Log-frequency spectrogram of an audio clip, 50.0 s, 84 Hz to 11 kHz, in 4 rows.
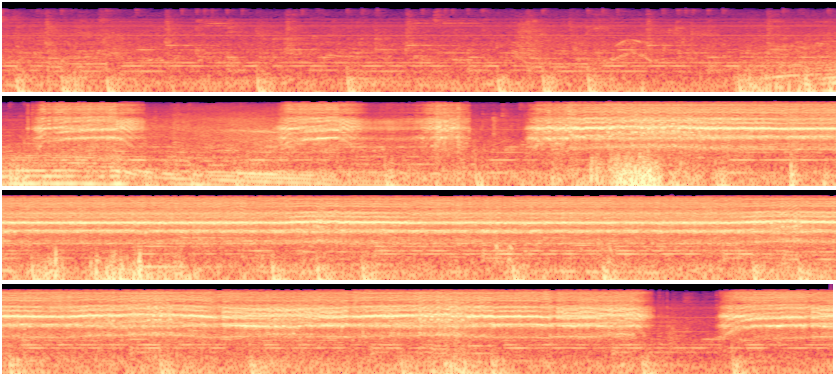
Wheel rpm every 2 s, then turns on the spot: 0, 0, 0, 0, 0, 0, 70, 10, 60, 0, 110, 160, 160, 160, 160, 160, 160, 160, 160, 160, 160, 160, 160, 90, 110.
14-16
